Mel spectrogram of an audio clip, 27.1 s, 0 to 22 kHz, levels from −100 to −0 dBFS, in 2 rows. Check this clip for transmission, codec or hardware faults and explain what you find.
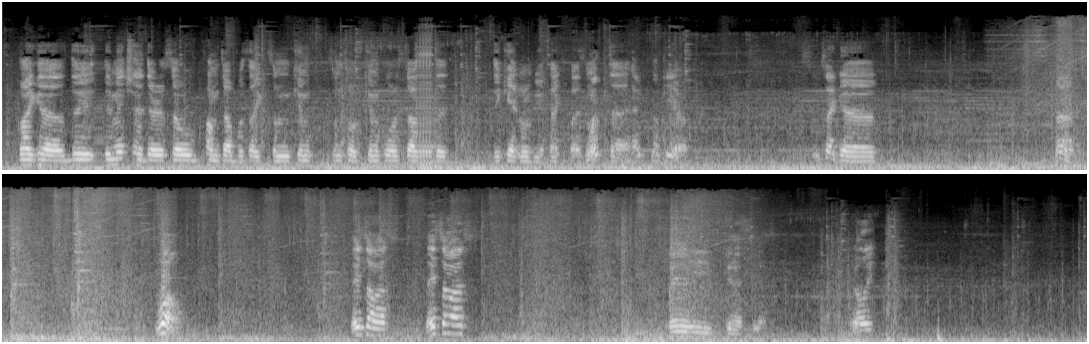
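The clip contains three bursts of repeated frames: stretches of compressed audio were decoded more than once. Each repeat plays the same fragment again, so the sound briefly stutters.

From 1.17 to 1.25 s, a 20 ms block plays four extra times, adding 80 ms. From 5.21 to 5.38 s, a 40 ms block, which fits two 20 ms frames, also repeats four extra times, adding 160 ms. From 21.53 to 21.57 s, a 40 ms block plays once more, adding 40 ms.

On a waveform these stretches show identical copies placed end to end. On a spectrogram they appear as a short pattern tiled side by side.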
